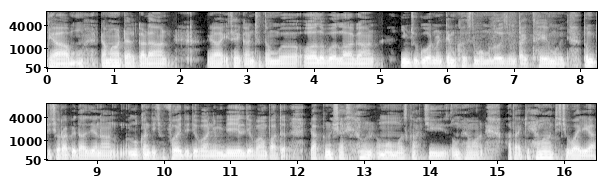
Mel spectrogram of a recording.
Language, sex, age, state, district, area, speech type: Kashmiri, male, 45-60, Jammu and Kashmir, Baramulla, rural, spontaneous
